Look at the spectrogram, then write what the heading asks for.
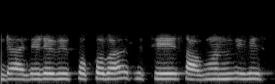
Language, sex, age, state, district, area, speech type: Odia, female, 30-45, Odisha, Boudh, rural, conversation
